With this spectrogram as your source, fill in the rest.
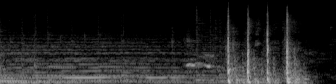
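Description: Police knock on a house door in a Hindi crime drama: about five firm, rapid thuds in quick succession, close and loud, following a sustained background music drone, with no talking during the knocks.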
